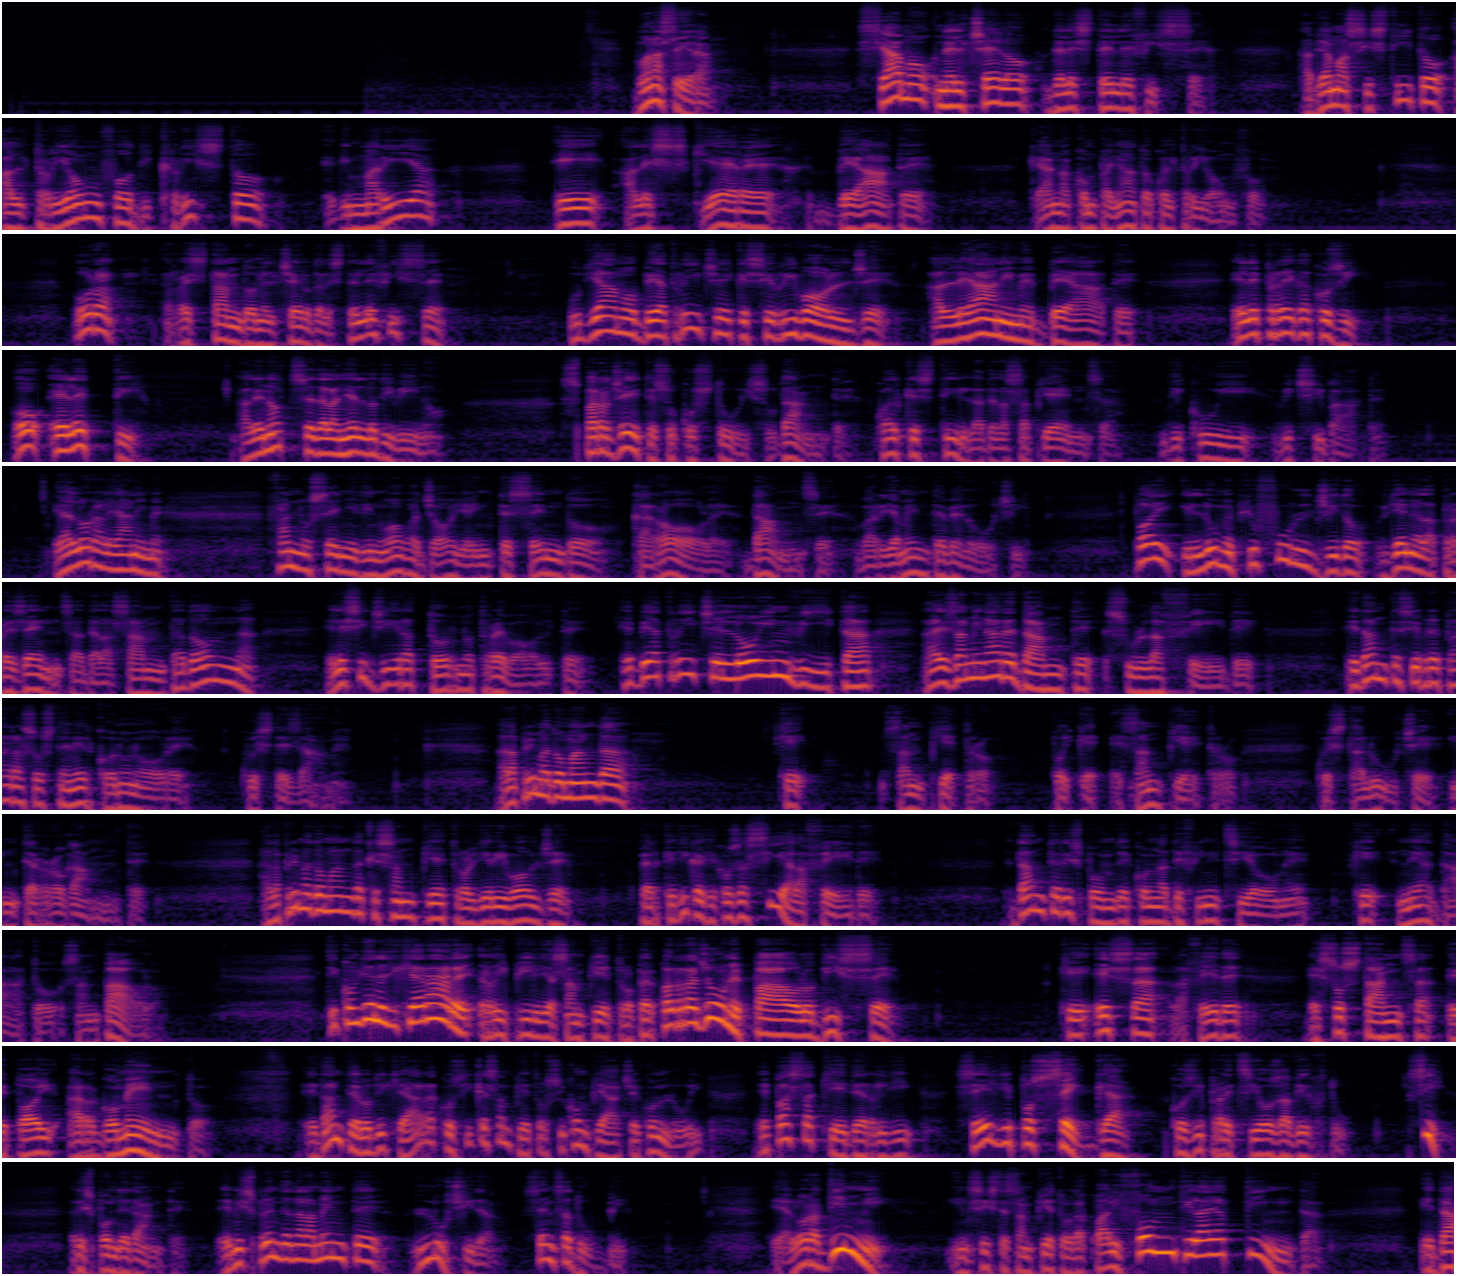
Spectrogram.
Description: legge e commenta il XXIV canto del Paradiso.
